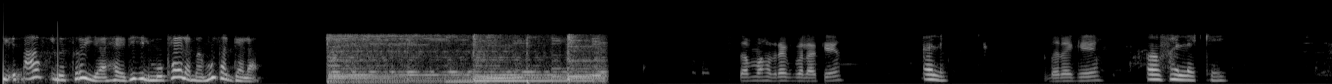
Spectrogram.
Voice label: Call recording Emergency number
